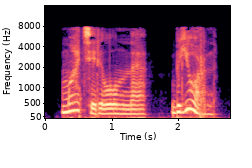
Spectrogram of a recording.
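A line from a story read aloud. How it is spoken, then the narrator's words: Gasped behind hand. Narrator (Russian): выдохнула я, прикрыв ладонью рот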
